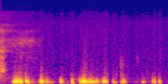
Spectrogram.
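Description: Faint, irregular low thumps of handling noise on a handheld microphone, several a second, thinning out near the end.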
